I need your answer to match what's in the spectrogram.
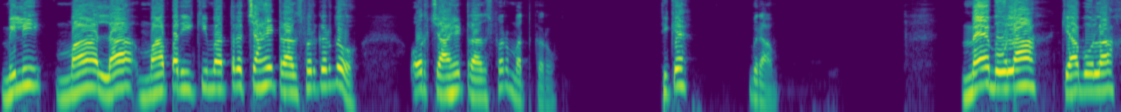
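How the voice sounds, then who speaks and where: A man's voice: high voice, no room sound, clean studio sound. A man teaching a live online shorthand class, explaining each stroke step by step and patiently answering his students.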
